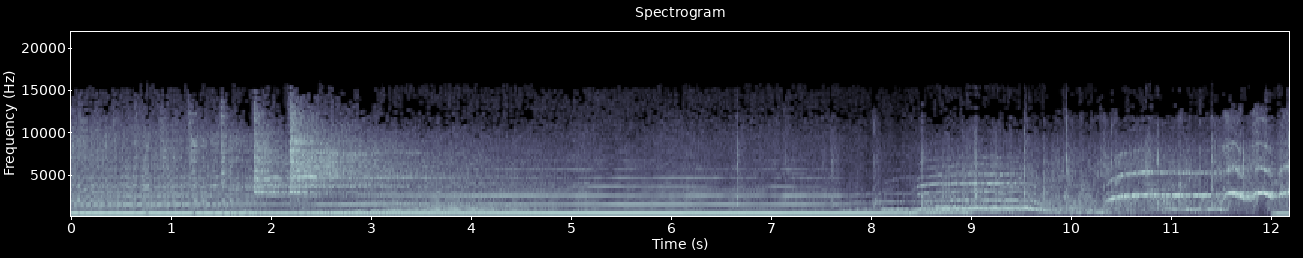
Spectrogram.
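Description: Live rock band music: one long held note for about eight seconds, then a run of sliding, bending higher notes as the sound thins out.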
